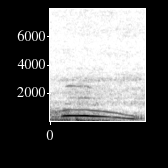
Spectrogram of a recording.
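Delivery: long, very high "woo"; high squealed whoop; excited whoop. Real, not acted. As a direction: let out a high-pitched whoop. Whooping as the game moves.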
